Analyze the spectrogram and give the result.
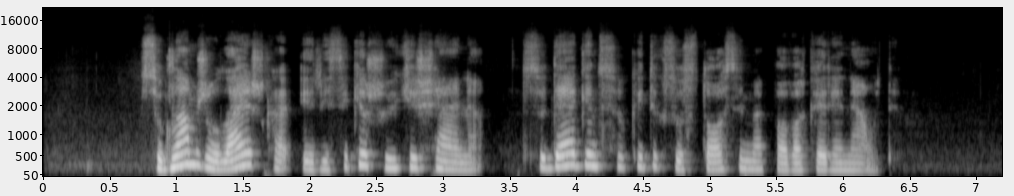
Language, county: Lithuanian, Alytus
